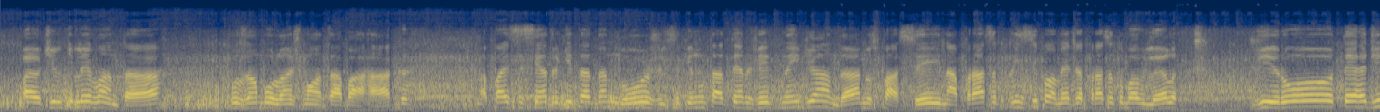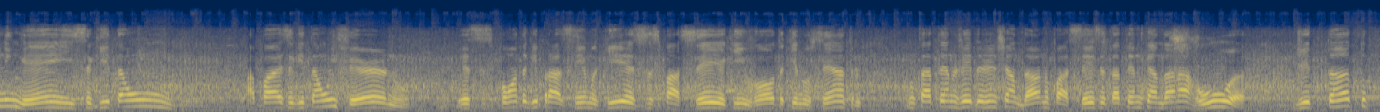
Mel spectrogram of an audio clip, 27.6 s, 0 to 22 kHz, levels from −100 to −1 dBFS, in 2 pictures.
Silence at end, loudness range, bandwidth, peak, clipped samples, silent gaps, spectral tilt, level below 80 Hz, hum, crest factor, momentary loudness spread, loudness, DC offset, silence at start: 0 s; 2 LU; 9.2 kHz; -6 dBFS; under 0.1%; none; -4.5 dB/octave; -56 dBFS; none; 16 dB; 9 LU; -21 LUFS; under 0.1%; 0 s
